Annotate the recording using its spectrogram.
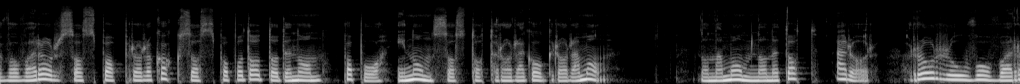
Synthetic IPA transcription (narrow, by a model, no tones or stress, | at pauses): vɔvaɾɔɾsɔspʰɔpɾɔɾɔkʰɔksɔspʰɔpɔd̪ɔd̪ɔd̪ənɔnpʰɔpʰoinɔnsɔst̪ʰɔt̪ɾɔɾaɡɔɡɾɔɾamɔm | nɔnamɔmnɔnət̪ʰɔt̪ | aɾɔ̰ɾ | ɾɔruvɔvaɾ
